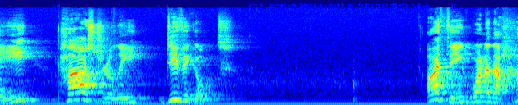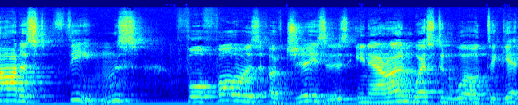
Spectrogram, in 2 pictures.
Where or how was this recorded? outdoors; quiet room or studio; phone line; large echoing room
large echoing room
